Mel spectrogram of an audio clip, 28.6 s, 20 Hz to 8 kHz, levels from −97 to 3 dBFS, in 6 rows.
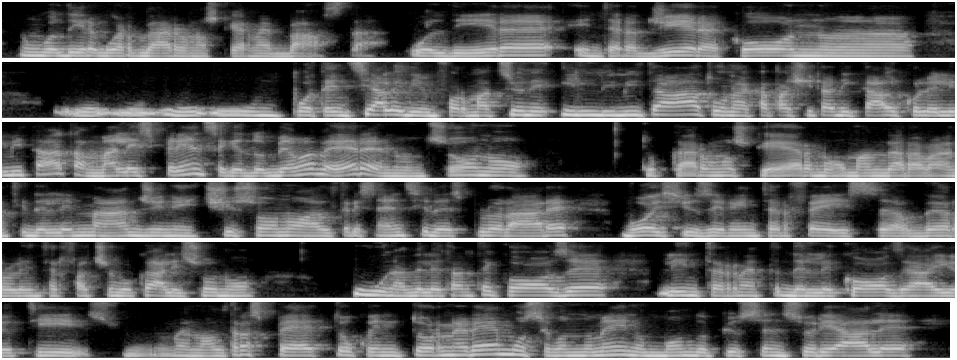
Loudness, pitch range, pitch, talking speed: -24 LUFS, 165-190 Hz, 175 Hz, 160 wpm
